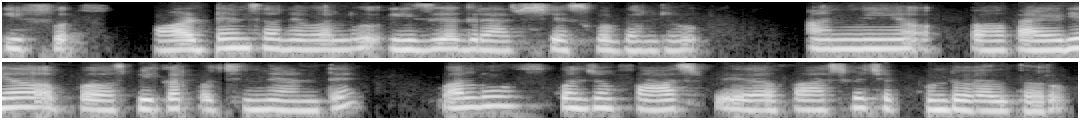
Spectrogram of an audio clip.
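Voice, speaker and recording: A woman teacher with a Telugu Indian accent explains points in a fairly high, very flat voice with a creaky edge. She mixes in English terms and pauses hesitantly. The audio is dull. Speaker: teacher giving a communication skills lesson. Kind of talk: explanatory lecture, reading out points then explaining.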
